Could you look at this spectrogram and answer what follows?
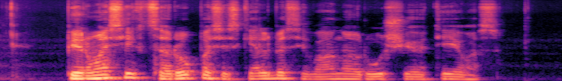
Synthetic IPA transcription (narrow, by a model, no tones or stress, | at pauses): pʲɪɾmɐsʲiːkt̪sɐɾʊpɐsʲɪsʲkʲɛlʲˑbʲɛsiːʋɑːnojɾuːʃʲejoːt̪ʲeːʋɐs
